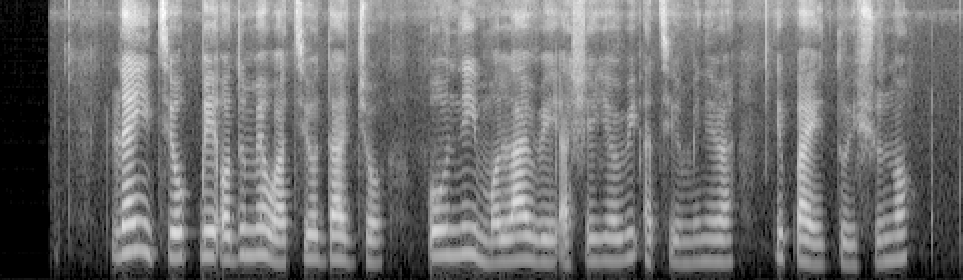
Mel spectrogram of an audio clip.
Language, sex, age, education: Yoruba, female, 15-29, tertiary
